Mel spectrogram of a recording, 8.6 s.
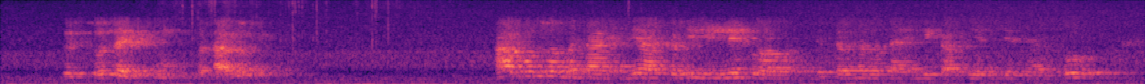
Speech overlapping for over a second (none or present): none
